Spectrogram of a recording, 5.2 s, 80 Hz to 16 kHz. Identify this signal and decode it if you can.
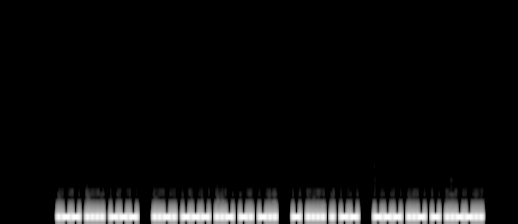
Morse code, heard as a keyed tone, about 50 wpm, 700 Hz. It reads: WHO FOUND THEM OUT?
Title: Sentences from Top 300 Words 50wpm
